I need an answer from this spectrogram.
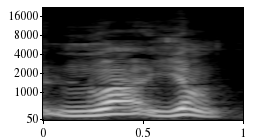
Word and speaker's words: noyau: Le noyau, le noyau, le noyau. The pit of a fruit. Le noyau. The I-U is O. O-Y is wa, noa, noyau.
